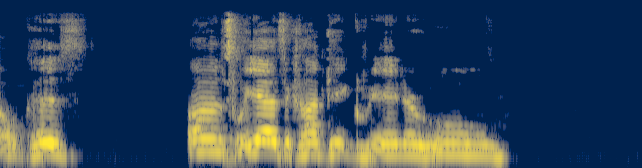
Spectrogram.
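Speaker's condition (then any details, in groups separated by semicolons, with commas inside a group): Cerebral palsy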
